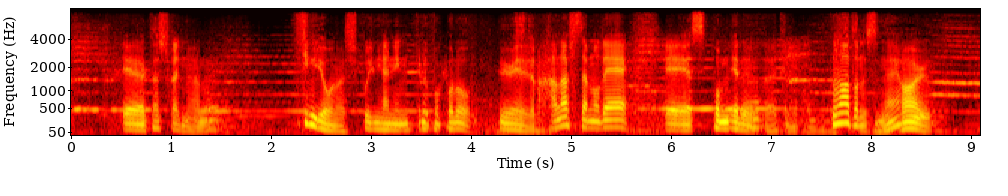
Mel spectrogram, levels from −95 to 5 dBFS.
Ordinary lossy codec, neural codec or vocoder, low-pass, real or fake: none; codec, 16 kHz, 0.5 kbps, X-Codec, HuBERT features, trained on balanced general audio; 7.2 kHz; fake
